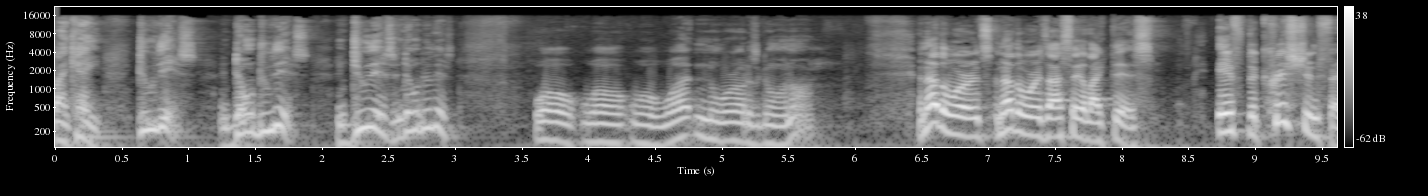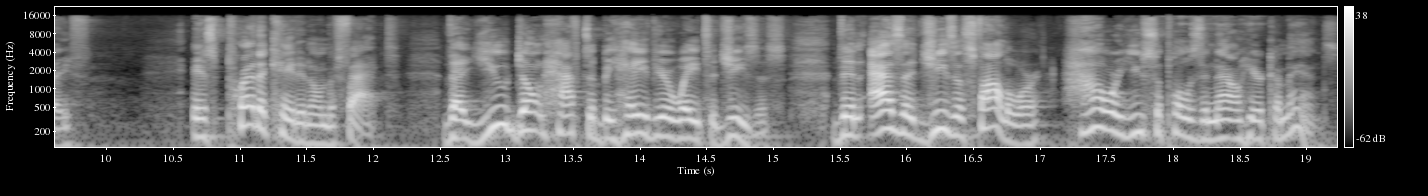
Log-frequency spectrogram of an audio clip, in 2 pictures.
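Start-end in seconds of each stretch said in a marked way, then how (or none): 0.1-3.0 soft, quiet, threatening voice. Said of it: "kinda sounds like he's threatening you".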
